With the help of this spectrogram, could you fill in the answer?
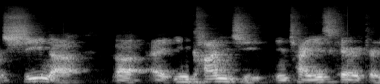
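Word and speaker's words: "shina," (支那): In Japanese, it's pronounced "shina," right?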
